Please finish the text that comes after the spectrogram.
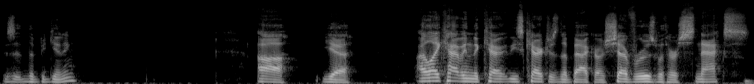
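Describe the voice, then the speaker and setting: A man's voice: mid-range voice, normal speed, pauses often, fairly bright tone. A man casually chatting and reacting on a livestream, with easygoing asides muttered to his viewers. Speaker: streamer reacting to game videos.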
